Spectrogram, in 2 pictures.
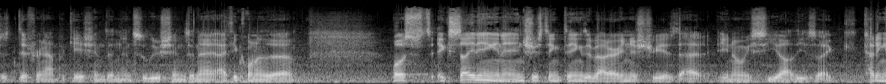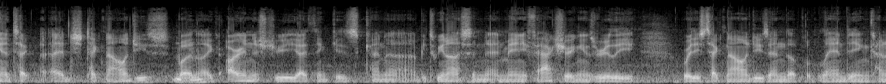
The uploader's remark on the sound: recorded at the Warehousing Education and Research Council (WERC) Conference 2023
